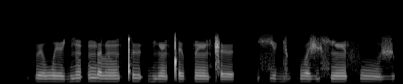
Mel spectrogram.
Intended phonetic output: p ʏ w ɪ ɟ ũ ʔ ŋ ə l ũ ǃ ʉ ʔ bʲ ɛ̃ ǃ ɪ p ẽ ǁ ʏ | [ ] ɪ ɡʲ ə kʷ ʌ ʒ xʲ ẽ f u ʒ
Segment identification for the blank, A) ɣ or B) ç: B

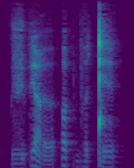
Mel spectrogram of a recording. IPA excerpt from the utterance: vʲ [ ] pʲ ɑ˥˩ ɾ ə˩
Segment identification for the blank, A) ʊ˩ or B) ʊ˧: A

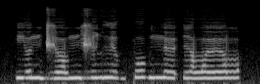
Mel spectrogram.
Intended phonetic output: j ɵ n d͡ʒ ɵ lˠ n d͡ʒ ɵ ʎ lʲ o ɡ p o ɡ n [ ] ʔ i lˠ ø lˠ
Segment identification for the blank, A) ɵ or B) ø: B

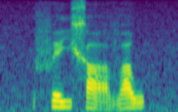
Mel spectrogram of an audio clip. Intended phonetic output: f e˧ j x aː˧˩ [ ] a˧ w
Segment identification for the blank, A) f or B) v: B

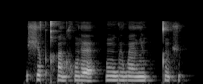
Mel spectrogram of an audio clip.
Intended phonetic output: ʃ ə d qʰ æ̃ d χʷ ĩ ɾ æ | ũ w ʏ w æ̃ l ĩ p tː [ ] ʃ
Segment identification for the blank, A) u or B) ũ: B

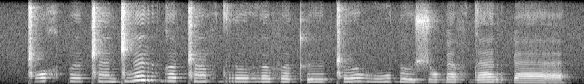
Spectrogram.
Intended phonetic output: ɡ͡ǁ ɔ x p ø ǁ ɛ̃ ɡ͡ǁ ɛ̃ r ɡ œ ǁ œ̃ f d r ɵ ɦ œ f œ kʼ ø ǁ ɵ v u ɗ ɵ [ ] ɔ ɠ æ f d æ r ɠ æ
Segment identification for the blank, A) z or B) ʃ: B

